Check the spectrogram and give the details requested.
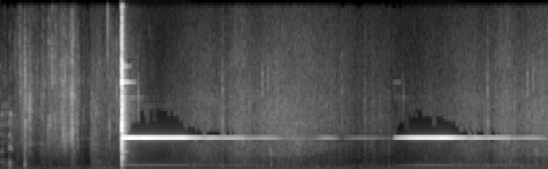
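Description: A sharp strike, then a pure ringing tone that fades; the fork is struck again a few seconds later. Tuning fork from a role-played hearing test.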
